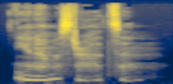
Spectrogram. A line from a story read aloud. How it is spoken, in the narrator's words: she whispered in Bailey's ear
